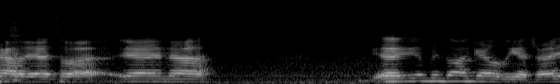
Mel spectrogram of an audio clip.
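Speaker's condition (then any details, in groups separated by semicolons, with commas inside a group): Severe brain injury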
